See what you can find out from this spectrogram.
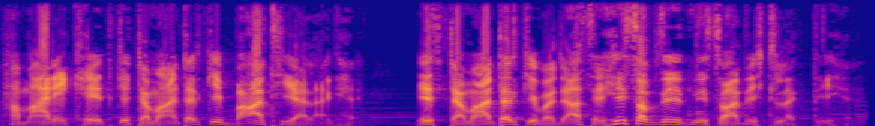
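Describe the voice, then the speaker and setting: A man's voice: on the low side, normal speed, bright, forceful tone. A man playing a proud, polite older farmer and father-in-law in a cartoon story, speaking with assurance. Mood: calm. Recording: music behind the voice.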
